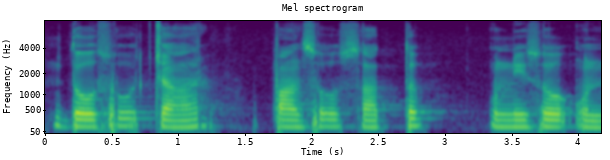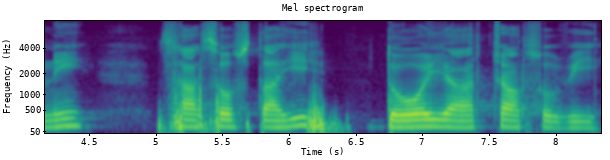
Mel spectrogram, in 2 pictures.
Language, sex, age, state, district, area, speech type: Punjabi, male, 18-30, Punjab, Patiala, rural, spontaneous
